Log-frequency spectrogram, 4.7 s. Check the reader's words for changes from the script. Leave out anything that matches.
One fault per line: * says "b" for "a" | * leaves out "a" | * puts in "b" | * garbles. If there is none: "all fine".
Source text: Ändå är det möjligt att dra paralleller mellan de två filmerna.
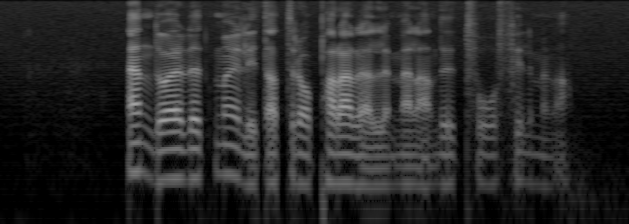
all fine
